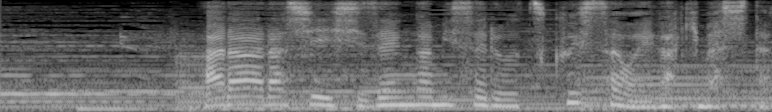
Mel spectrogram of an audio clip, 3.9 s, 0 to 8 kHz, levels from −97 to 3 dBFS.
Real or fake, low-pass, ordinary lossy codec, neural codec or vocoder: real; none; none; none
